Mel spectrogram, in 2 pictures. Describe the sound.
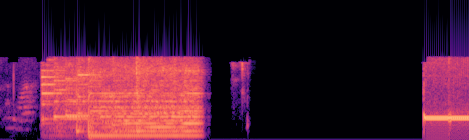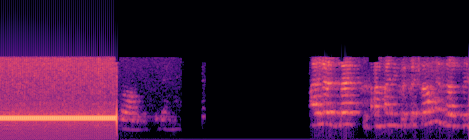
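Telephone line tones play while a call is being transferred: a two-second burst of harmonic-rich tones, a pause, then a loud, steady single-pitched tone for about two seconds. A voice speaks at the end.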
